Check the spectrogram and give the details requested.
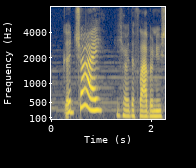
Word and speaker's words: Flabbernoosh: A flaggerpoo? Is that what I see? A Flabbernoosh is how you say it, and yes, you're spying me.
